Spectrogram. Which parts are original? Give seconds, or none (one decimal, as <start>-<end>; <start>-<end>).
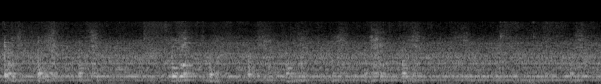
0.0-1.4; 2.8-6.0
